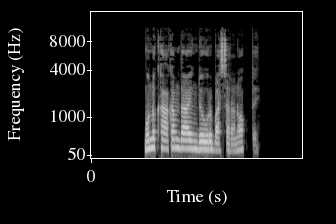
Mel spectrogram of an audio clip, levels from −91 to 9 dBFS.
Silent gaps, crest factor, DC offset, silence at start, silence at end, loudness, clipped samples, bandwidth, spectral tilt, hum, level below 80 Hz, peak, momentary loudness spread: 3.15-3.21 s; 18 dB; under 0.1%; 1.1 s; 0.9 s; -15 LUFS; under 0.1%; 11 kHz; -5 dB/octave; none; -58 dBFS; 0 dBFS; 10 LU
